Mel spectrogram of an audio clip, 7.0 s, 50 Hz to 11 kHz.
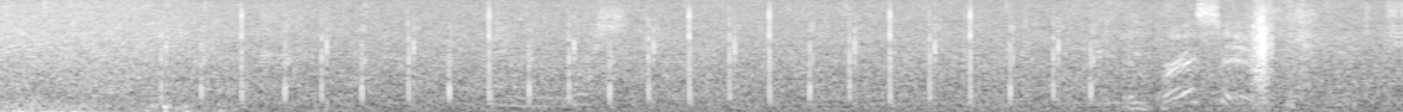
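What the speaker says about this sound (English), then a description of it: "This rain is intense." Heavy rain in the video game Persona 5 Royal, a steady close wash of falling water with dense, regular droplet ticks throughout and faint voice sounds partly beneath it.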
